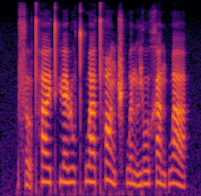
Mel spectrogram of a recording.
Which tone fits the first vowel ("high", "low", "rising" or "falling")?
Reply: low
